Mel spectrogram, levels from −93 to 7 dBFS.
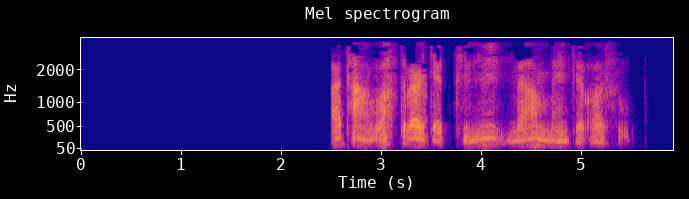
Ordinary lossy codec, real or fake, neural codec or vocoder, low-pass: MP3, 16 kbps; fake; autoencoder, 44.1 kHz, a latent of 192 numbers a frame, MeloTTS; 3.6 kHz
